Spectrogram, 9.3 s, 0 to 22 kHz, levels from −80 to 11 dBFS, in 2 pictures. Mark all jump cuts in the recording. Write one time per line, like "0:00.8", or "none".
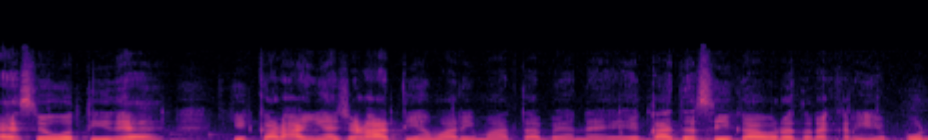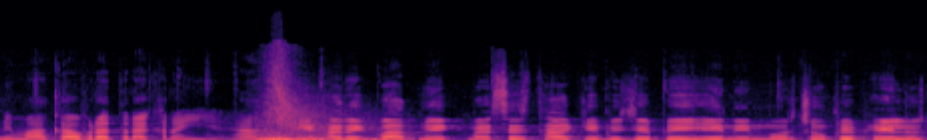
0:06.1

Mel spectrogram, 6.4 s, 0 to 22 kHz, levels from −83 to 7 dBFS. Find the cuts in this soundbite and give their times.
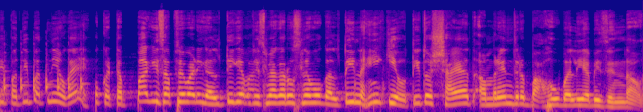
0:01.0
0:02.5

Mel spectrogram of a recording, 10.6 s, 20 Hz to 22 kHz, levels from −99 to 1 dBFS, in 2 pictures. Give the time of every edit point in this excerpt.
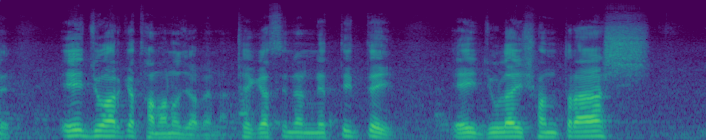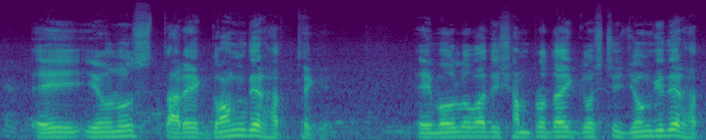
0:01.8

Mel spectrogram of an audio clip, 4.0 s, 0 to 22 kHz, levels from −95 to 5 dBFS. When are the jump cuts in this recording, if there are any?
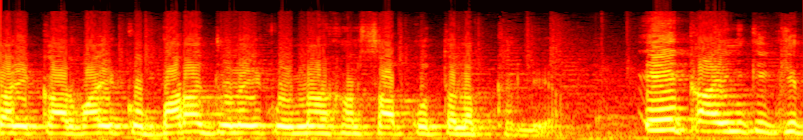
0:03.0

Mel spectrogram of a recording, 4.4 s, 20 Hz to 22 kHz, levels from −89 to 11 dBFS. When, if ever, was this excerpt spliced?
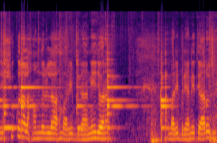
none

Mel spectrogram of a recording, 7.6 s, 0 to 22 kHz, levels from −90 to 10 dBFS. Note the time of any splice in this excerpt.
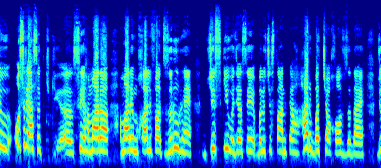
none

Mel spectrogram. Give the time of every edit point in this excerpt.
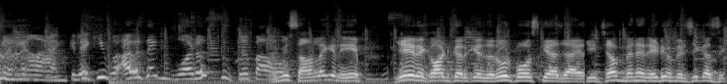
0:03.8
0:05.9

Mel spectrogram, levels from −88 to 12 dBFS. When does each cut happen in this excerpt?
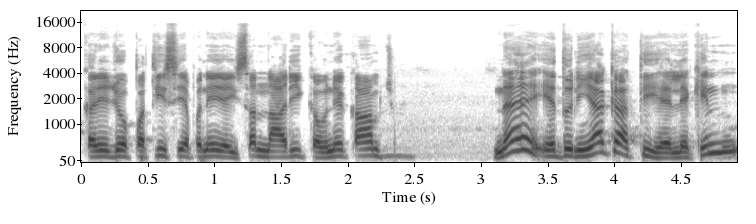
0:02.3

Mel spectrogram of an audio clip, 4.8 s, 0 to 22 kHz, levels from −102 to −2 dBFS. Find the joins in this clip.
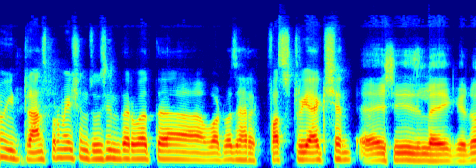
none

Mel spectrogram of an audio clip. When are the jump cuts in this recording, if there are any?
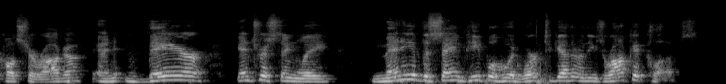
0:01.0

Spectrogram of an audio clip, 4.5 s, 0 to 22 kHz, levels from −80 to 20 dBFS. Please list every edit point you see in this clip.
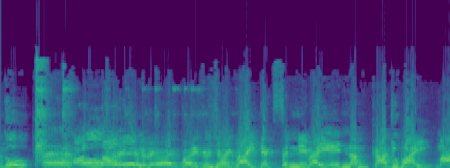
none

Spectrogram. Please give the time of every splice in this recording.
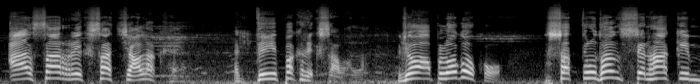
none

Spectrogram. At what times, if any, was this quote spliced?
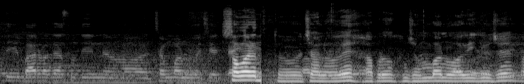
0:02.6

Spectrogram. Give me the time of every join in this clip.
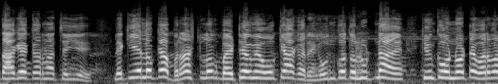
none

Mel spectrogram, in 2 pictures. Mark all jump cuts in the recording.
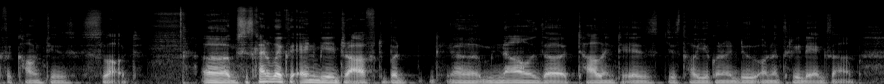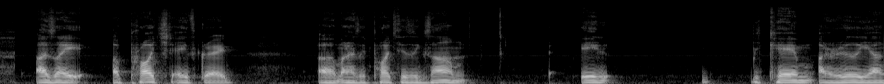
0:09.0

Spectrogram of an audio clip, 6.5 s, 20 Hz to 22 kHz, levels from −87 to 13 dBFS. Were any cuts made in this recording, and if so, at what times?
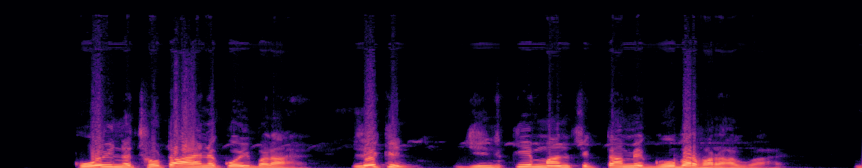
none

